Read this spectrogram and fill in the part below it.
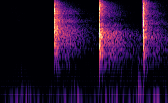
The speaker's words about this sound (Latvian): Valsts prezidents pieceļās šajā brīdī kājās un aplaudē.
